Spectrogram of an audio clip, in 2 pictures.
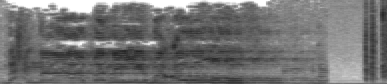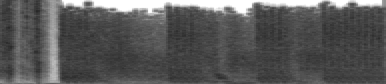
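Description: Machine gun fire in a Druze war song: loud sung music with sustained melody gives way after a brief pause to rapid, dense bursts of automatic gunfire that continue to the end.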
